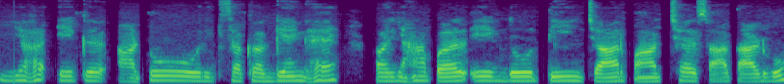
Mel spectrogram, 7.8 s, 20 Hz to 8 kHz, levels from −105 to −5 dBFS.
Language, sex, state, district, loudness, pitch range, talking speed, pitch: Hindi, male, Chhattisgarh, Balrampur, -28 LUFS, 145-155 Hz, 130 wpm, 150 Hz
